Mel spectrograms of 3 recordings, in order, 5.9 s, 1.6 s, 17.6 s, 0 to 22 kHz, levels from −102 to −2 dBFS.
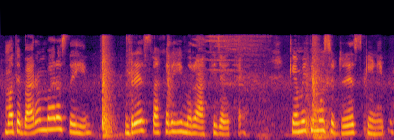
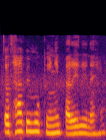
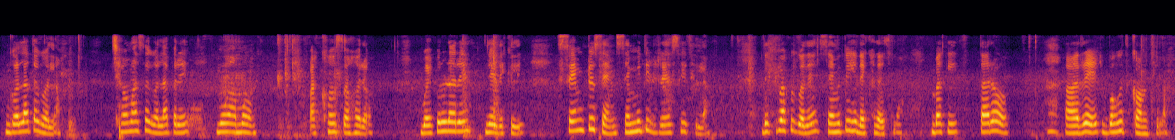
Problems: none marked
